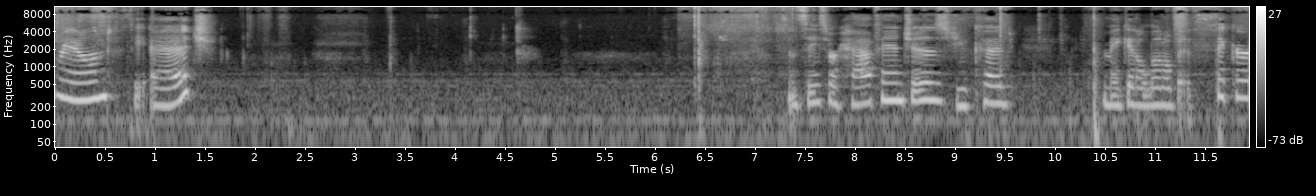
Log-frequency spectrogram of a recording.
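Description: Fingers press and rub tape onto the edge of a sheet of cardstock.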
